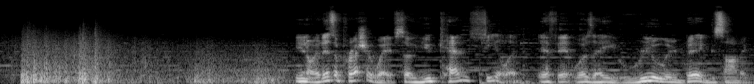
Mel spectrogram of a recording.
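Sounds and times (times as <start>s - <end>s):
thunder crack and rolling rumble: 0.0s - 3.2s
speech: 3.0s - 7.5s.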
